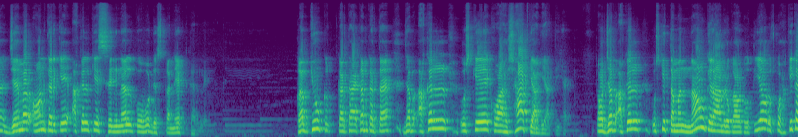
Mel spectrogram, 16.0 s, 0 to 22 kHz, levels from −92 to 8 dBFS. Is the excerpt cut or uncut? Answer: uncut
